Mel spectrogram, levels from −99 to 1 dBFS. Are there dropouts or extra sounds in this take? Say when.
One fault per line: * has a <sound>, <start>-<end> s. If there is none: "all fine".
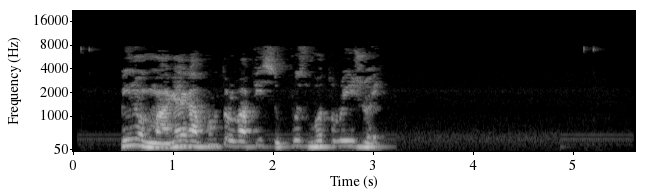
all fine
